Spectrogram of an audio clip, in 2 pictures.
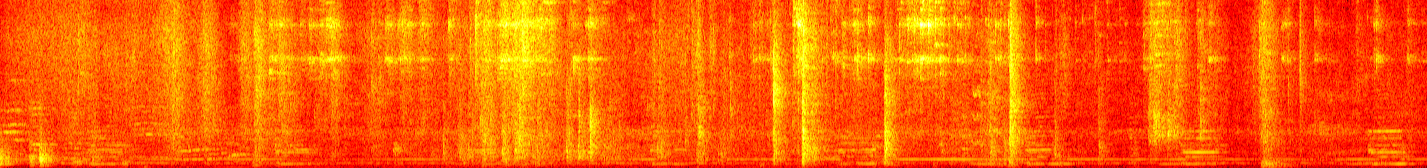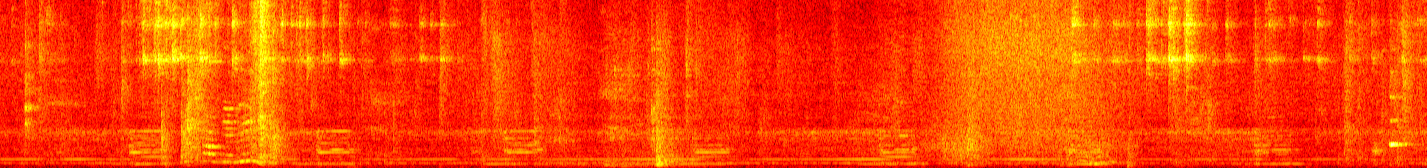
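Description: A fake emergency-broadcast alert playing from a TV: a steady droning tone under a voice reading the alert. A few sharp knocks come in along the way.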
